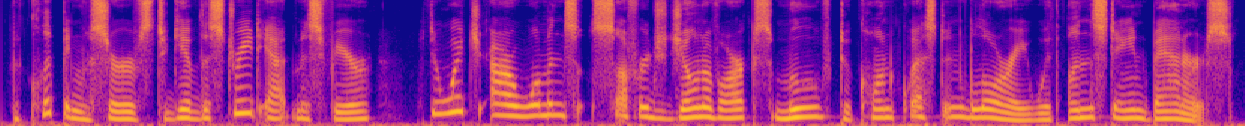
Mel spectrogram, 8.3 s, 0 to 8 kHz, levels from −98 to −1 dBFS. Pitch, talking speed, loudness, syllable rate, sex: 205 Hz, 175 wpm, -19 LUFS, 4.9 syllables/s, female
